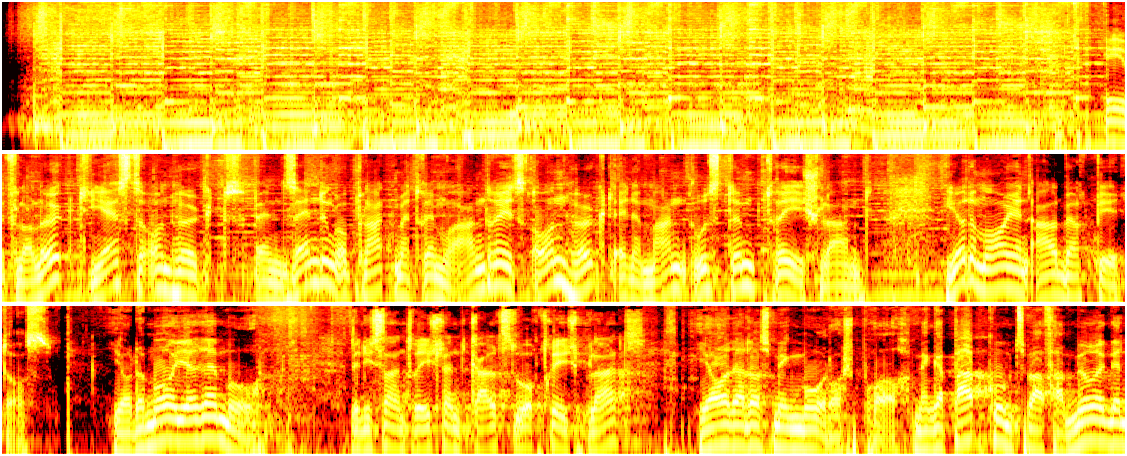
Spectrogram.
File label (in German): Eifeler Mundart; Ausstellung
